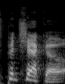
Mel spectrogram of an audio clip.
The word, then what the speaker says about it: Pacheco: from James, and he says, I pronounced his name wrong last time, so I'm going to do it right this time. Pacheco. James Pacheco.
